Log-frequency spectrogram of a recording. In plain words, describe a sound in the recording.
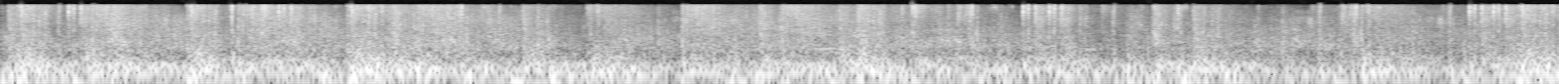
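Muskets and cannons fire in a busy battle.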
